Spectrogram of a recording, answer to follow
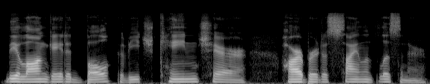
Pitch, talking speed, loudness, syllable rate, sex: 115 Hz, 155 wpm, -23 LUFS, 4.9 syllables/s, male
